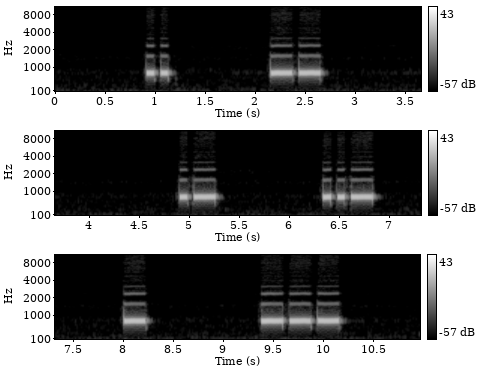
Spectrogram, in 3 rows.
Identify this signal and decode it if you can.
Morse code, heard as a keyed tone, about 17 wpm, spaced as for 6 wpm, 790 Hz. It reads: IM AUTO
